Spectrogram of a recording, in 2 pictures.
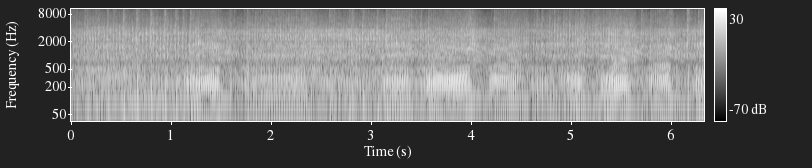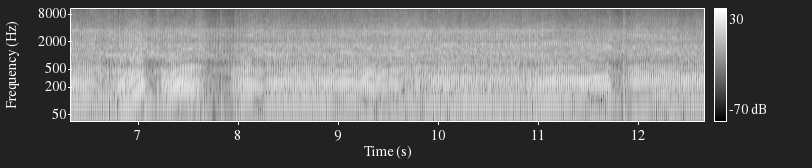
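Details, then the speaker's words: KTM/Husky TPI two-stroke after replacing faulty crankcase pressure sensor (low-rpm, low-throttle stutter and hesitation before): crisp throttle blips rise and fall cleanly, settle to steady idle with no stutter; running smoothly. "so now that i've got the sensor swapped i went ahead and took the bike out for a ride and found that it runs significantly better all of the stuttering and hesitation is completely gone in fact it runs better than the day i bought"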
